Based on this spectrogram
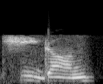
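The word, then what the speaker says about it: qigong: q i g o n g but you pronounce it Chi gang so and then coping techniques which you um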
